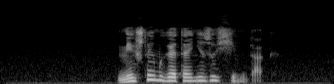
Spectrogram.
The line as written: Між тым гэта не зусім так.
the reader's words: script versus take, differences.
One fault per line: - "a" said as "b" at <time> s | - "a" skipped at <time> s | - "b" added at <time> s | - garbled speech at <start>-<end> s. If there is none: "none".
none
